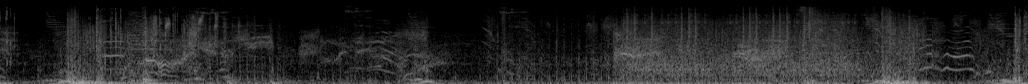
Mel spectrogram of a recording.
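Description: Rapid gunfire from a weapon in the Deadpool video game, with dense bursts of shots, clanks and impacts mixed with game effects and music, and someone talking at times over the din.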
